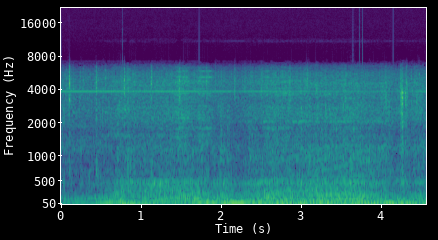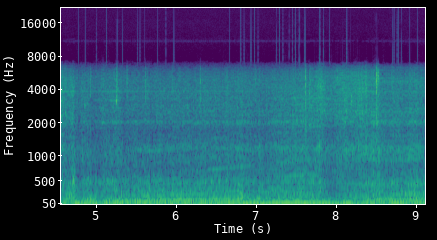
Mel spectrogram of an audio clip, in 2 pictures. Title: Loud noise from tranny area again.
